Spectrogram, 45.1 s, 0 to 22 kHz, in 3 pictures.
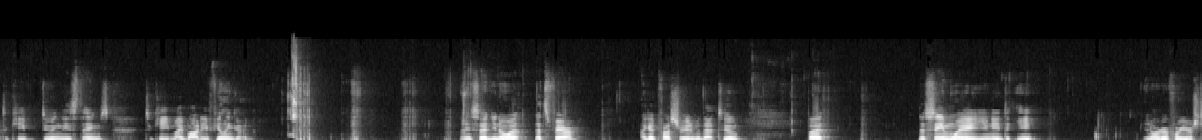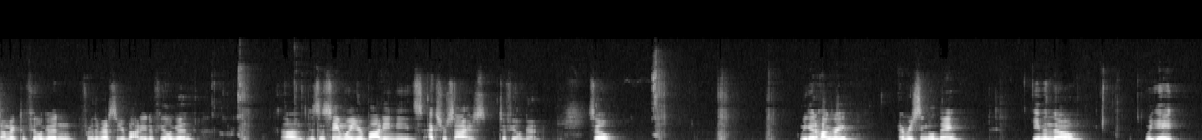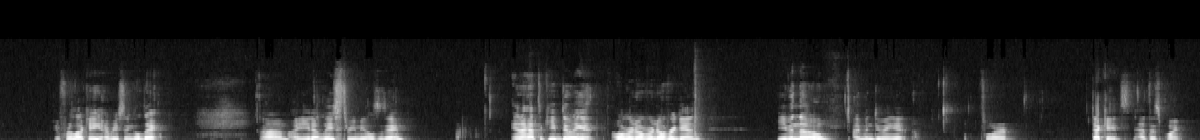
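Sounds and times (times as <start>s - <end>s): man breathing: 1.4s - 1.8s, 9.4s - 9.9s, 22.0s - 22.4s, 32.5s - 33.3s
crunchy snack chewing: 3.6s - 5.8s, 17.6s - 18.2s, 23.2s - 23.4s, 24.0s - 24.8s.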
